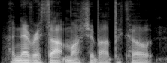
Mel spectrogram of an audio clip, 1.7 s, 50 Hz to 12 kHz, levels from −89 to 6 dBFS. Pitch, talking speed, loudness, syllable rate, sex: 90 Hz, 250 wpm, -18 LUFS, 6.7 syllables/s, male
